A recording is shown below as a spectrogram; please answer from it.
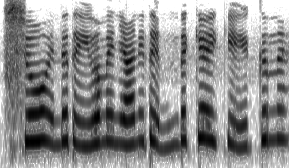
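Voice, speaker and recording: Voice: very high-pitched, fairly even intonation, normal speed, pushed and bright, no room sound, highs cut off, voice pushed up. A young woman voicing a worried, exasperated middle-aged mother who nags her husband. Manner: fretful, exasperated, scolding.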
